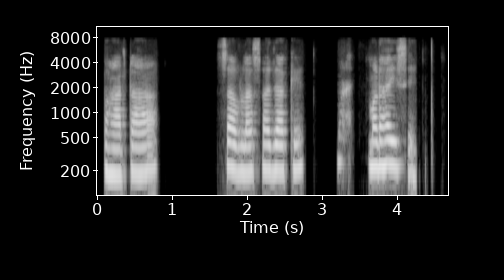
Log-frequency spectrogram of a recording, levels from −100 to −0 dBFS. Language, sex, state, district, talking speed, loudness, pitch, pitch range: Chhattisgarhi, female, Chhattisgarh, Raigarh, 90 wpm, -19 LUFS, 205 Hz, 195-220 Hz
